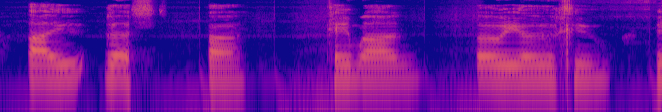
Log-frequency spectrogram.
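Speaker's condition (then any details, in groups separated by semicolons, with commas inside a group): Cerebral palsy; affects voice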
